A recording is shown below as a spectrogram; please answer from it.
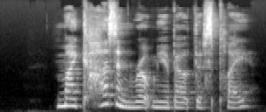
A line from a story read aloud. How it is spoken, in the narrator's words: murmured one of the agricultural ministers from Ba Sing Se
